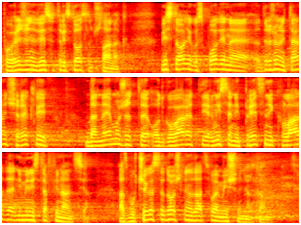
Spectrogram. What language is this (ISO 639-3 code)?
hrv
